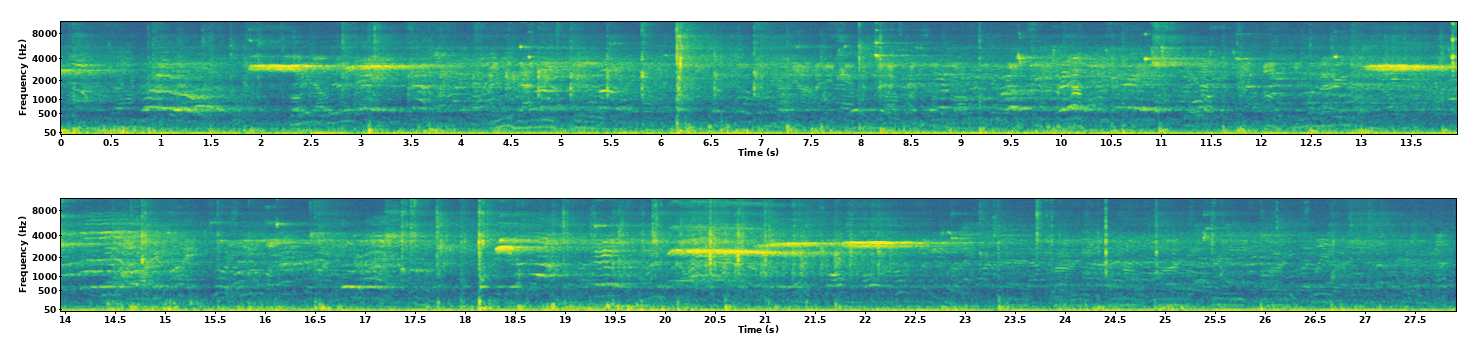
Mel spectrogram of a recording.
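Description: Indoor volleyball play on a hardwood gym court: sharp hits of the ball, loudest twice (about three seconds in and again past the middle), with short high squeaks of sneakers on the floor and players calling out, all echoing in a large hall.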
